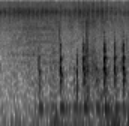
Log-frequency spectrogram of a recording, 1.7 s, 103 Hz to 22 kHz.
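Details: 1960 Plymouth Fury rear differential during rebuild, with bearing preload set and ring-and-pinion lash adjusted (about 5-8 thou spec mentioned), gears rocked by hand: a few light, crisp, even clicks of modest lash, normal gear backlash.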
